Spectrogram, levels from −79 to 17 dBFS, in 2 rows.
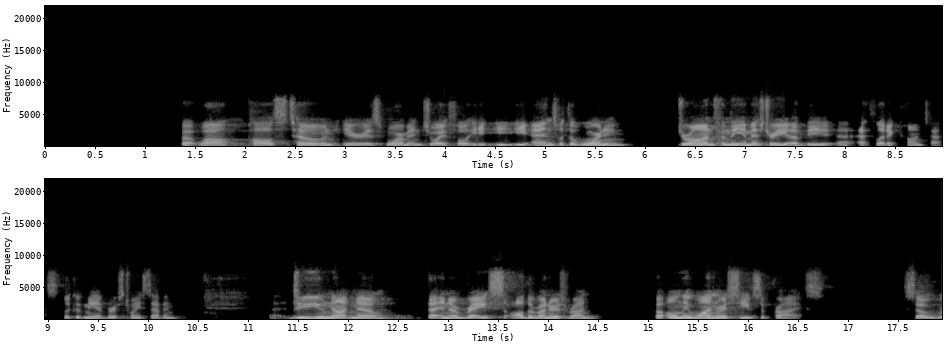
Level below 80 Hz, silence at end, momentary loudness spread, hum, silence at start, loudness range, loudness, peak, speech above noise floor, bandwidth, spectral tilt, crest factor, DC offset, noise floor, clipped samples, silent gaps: -66 dBFS; 0 s; 15 LU; none; 1.4 s; 5 LU; -20 LUFS; -4 dBFS; 32 dB; 8.4 kHz; -4.5 dB/octave; 18 dB; under 0.1%; -52 dBFS; under 0.1%; none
